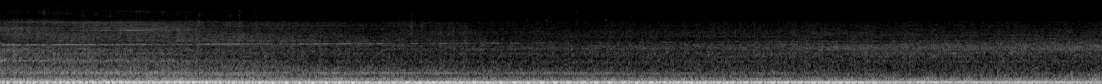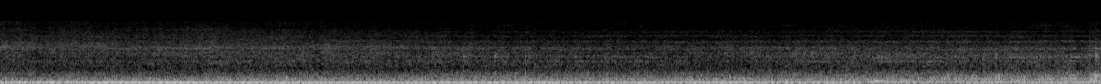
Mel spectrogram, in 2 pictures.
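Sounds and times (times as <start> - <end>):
train coaches rumbling past: 0.0 - 22.0.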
